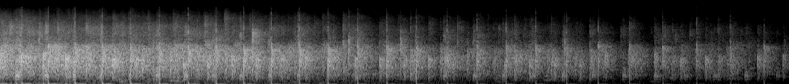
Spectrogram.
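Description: Audience applauding, the clapping loud at first, then thinning out and fading over the last few seconds.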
